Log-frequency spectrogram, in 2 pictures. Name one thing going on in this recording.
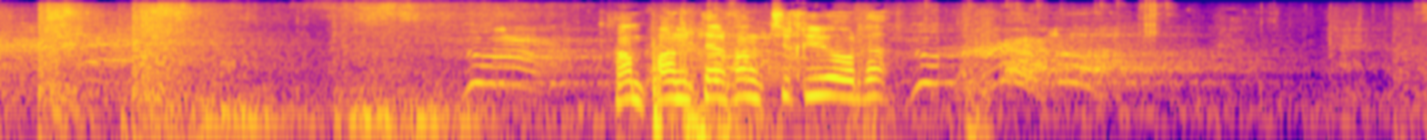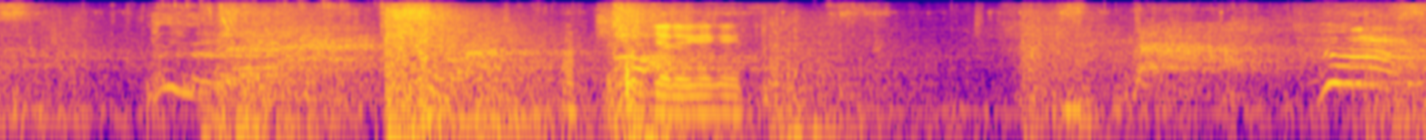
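A creature growls and groans.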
